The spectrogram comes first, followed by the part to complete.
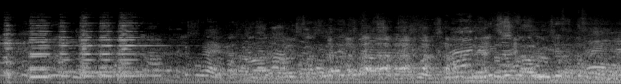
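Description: A few sustained notes from an instrument on stage over the first two seconds, then the audience chattering, all over a steady low hum.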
